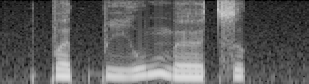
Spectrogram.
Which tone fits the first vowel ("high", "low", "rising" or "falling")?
rising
